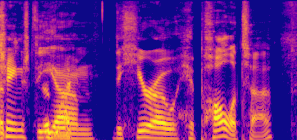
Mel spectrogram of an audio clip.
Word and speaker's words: Hippolyta: a couple of times it is pronounced hippolyta okay so you can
